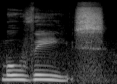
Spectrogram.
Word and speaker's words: mauvaise: For femina it becomes mauvaise, an extra e is added and the pronunciation becomes mauvaise.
